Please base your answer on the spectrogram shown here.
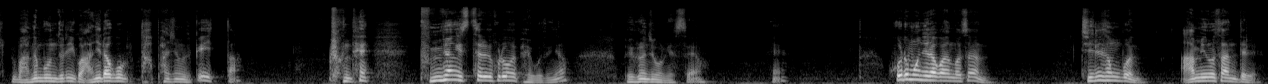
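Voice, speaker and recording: A man's voice: fairly high pitch, vocal fry. A man teaching a recorded biology lecture, explaining at the board and using playful memory tricks. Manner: animated teacher with mnemonic jokes.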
